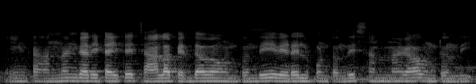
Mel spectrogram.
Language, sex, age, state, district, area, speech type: Telugu, male, 18-30, Telangana, Sangareddy, urban, spontaneous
